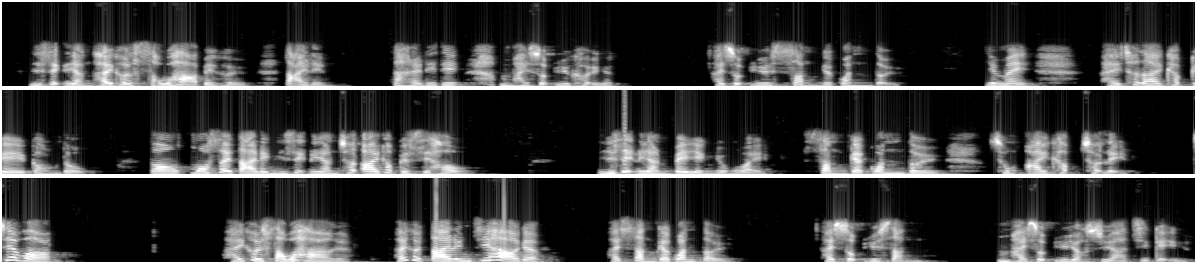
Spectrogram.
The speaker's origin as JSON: {"language": "Chinese", "country": "China", "said": "我们中国人所讲的，不知道你听过没，就说狗认人不认屋，猫认屋不认人。"}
